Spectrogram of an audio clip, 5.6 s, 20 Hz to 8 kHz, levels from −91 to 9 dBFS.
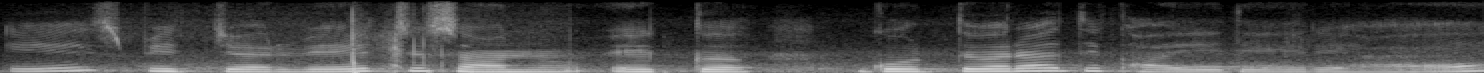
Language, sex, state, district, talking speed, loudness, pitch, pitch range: Punjabi, female, Punjab, Kapurthala, 110 wpm, -18 LUFS, 245 Hz, 220-270 Hz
